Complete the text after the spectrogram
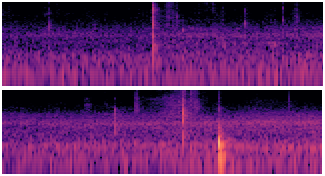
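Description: A small bottle knocks down onto a table.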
